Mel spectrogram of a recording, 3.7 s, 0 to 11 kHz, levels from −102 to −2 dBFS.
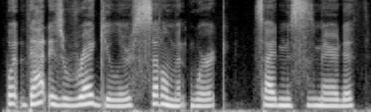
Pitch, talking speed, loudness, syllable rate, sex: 205 Hz, 145 wpm, -17 LUFS, 5.0 syllables/s, female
